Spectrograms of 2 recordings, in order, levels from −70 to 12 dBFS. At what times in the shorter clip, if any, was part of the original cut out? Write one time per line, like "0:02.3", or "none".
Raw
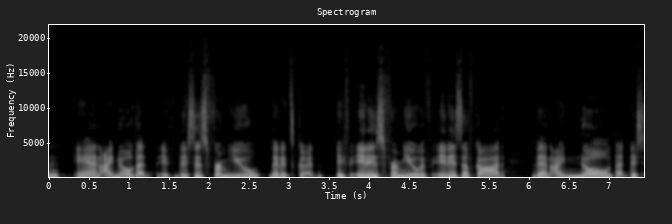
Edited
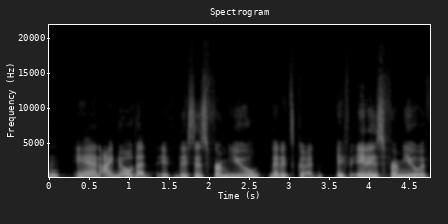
none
